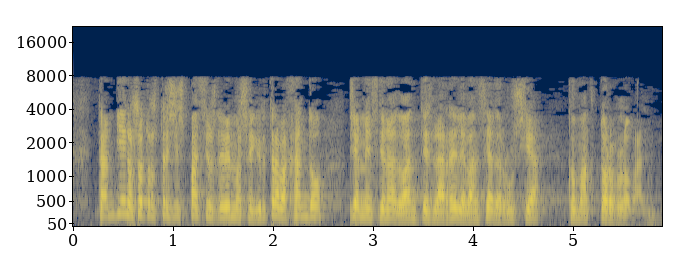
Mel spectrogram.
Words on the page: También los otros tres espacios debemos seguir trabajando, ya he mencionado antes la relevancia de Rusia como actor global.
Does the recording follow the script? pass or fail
pass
